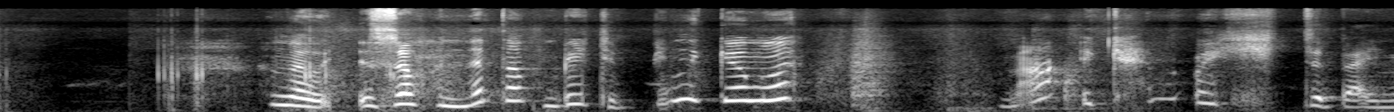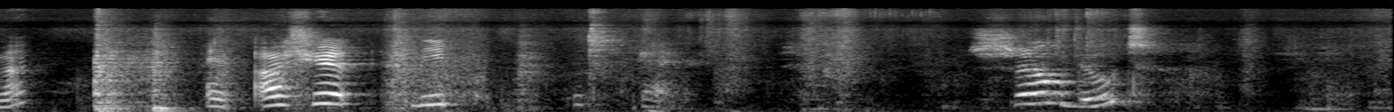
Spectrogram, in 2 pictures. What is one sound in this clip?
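A young boy talks with animation close by.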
